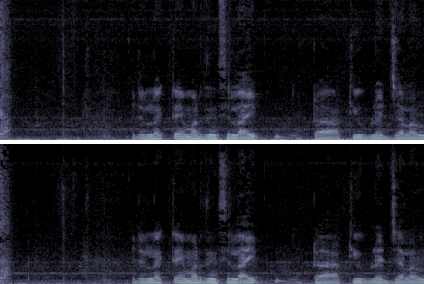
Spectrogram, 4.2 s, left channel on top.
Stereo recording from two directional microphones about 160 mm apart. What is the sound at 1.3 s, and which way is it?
Speech, 25° left (ahead or behind).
